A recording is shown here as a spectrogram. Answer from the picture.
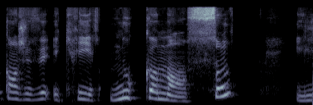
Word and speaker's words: commençons: Si j'ai un G ou un C avant AOU, je prononce K, hein, nous commençons, et si je ne veux pas dire nous commençons, je vais devoir mettre une petite cédille.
